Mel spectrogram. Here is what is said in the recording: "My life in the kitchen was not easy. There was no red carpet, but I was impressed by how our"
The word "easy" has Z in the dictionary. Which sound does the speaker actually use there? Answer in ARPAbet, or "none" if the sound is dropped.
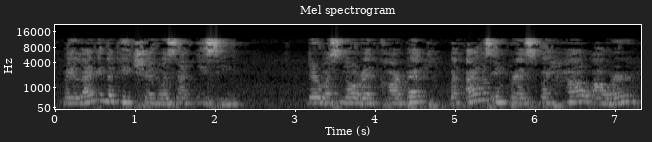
S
